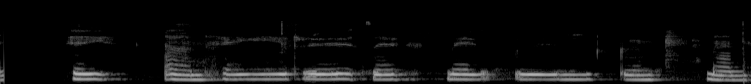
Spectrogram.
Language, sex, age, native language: Icelandic, female, 9, Icelandic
